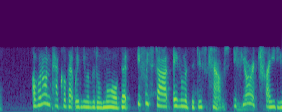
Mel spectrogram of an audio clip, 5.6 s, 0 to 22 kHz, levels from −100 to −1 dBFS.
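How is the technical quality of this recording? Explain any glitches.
Quality is limited by one fault present for the whole clip. AMR narrowband mobile codec, throughout: a low-rate vocal-tract model rebuilds the speech, removing everything above 3.8 kHz and leaving a plainly buzzy, synthetic edge consistent with a 7.4 kbps mode.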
